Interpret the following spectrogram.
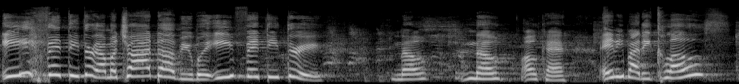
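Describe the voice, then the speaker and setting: A woman's voice: high-pitched, animated. A young woman calling bingo numbers at a community event on a handheld mic, repeating each number and laughing and joking with the crowd. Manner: slow, repeats every number, laughs often, jokes with the crowd. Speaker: bingo caller. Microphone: handheld microphone.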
